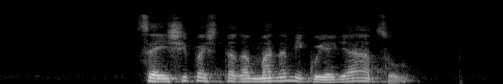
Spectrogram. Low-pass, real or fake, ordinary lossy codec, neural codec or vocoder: 10.8 kHz; fake; AAC, 32 kbps; codec, 24 kHz, 0.9 kbps, WavTokenizer, medium speech release version 2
